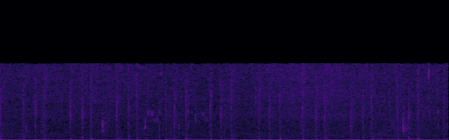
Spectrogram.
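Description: Horse hooves clip-clop at a quick, steady gallop while riding in the video game Ostwind on Switch. The rhythmic beats are faint and even, over a low steady hum.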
